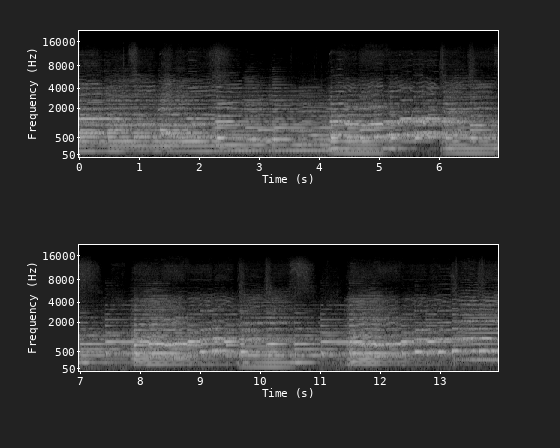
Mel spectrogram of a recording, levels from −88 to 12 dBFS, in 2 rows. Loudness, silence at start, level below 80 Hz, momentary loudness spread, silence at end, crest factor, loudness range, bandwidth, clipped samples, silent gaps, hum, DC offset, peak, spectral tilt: -26 LUFS; 0 s; -66 dBFS; 7 LU; 0 s; 16 dB; 2 LU; 14.5 kHz; under 0.1%; none; none; under 0.1%; -8 dBFS; -6 dB/octave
